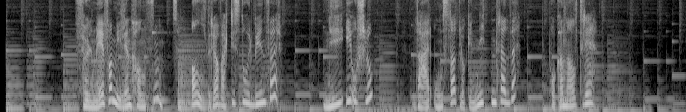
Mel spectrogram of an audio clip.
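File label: Norwegian promo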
